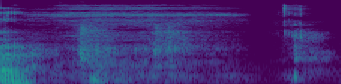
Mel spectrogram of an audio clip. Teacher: So when you're producing M, the sound, it is a nasal sound, as we mentioned. The place of articulation is bilabial.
